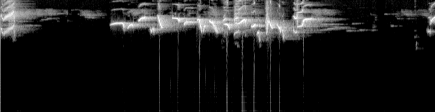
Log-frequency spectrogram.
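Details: Captive-bird voice training recording of a white-rumped shama in standard wild voice: after a brief note and silence, a four-second cascade of clear slurred whistles mixed with crisp clicks and sharp chips, then silence.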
